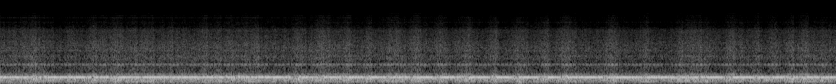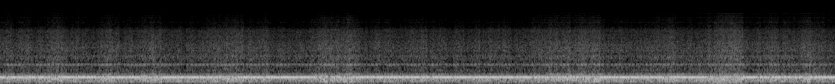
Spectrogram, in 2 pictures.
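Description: Aircraft wheels rumble over the runway.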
